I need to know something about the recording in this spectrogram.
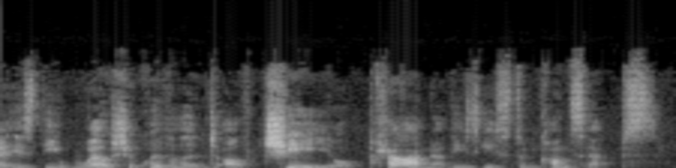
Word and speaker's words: chi: that key key kai how do you pronounce that oh it's just chi oops nuevra has been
